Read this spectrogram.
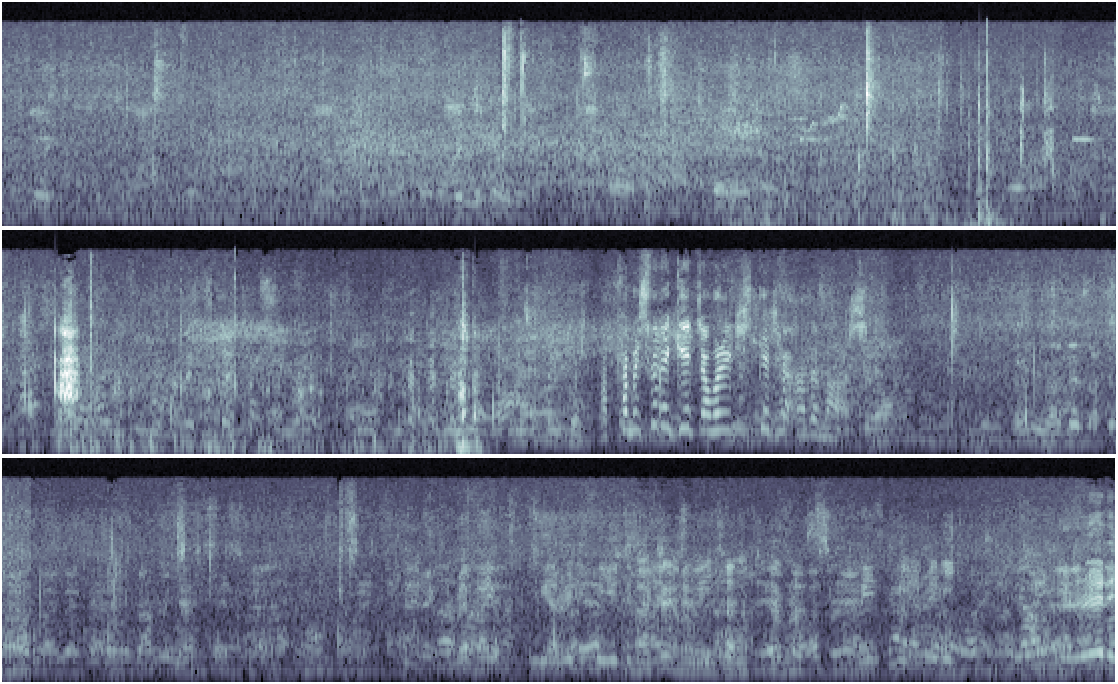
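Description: A young woman talks calmly to someone nearby.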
